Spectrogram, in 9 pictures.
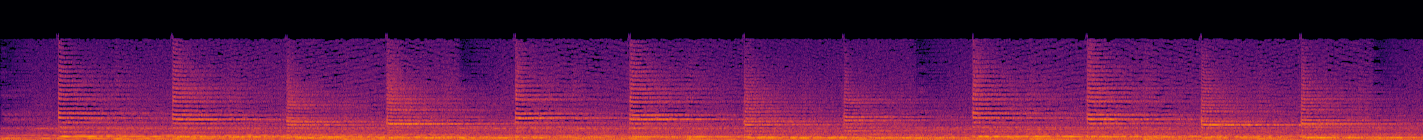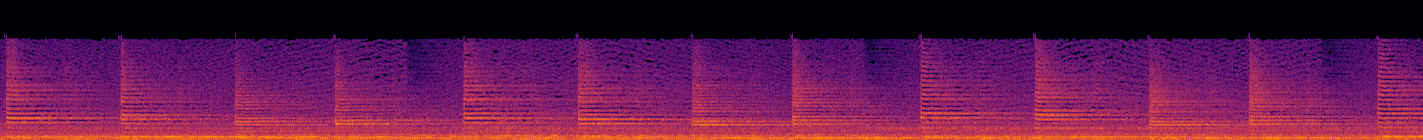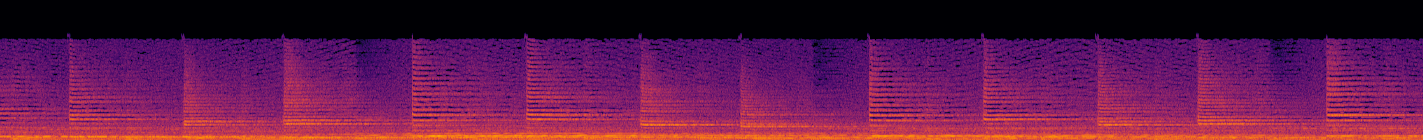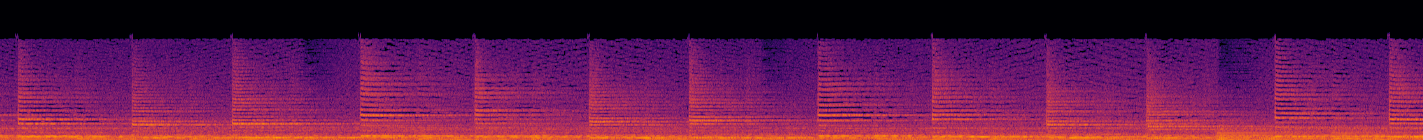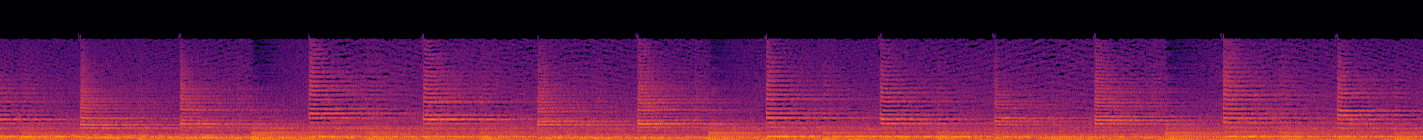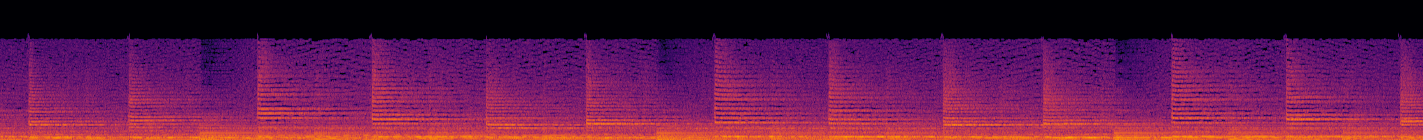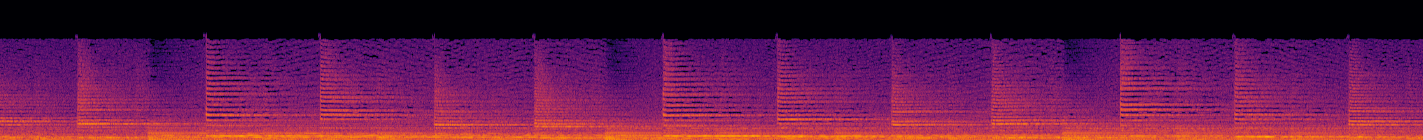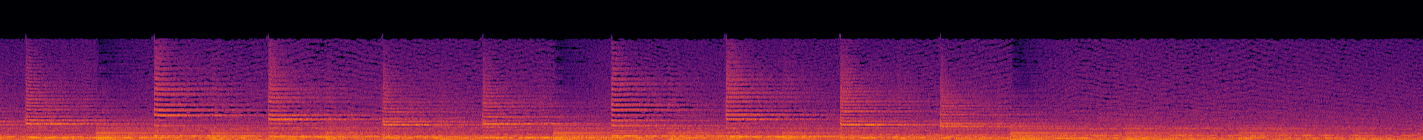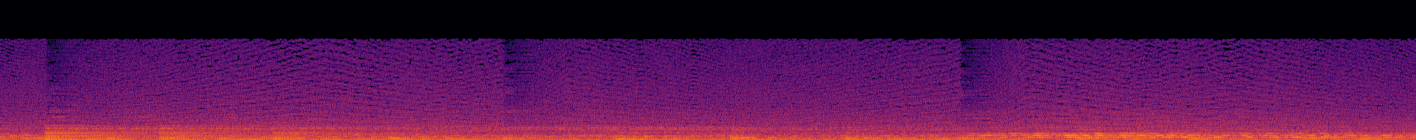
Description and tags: electronic pop ambience.
synths:ableton live,kontakt.
original, music, strange, guitar, chorus, electronic, electric, piano, atmosphere, digital, abstract, dark, sounddesign, ambiance, pop, sci-fi, future, noise, loop, loopmusic, pad, ambient, sound-design, synth, soundeffect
